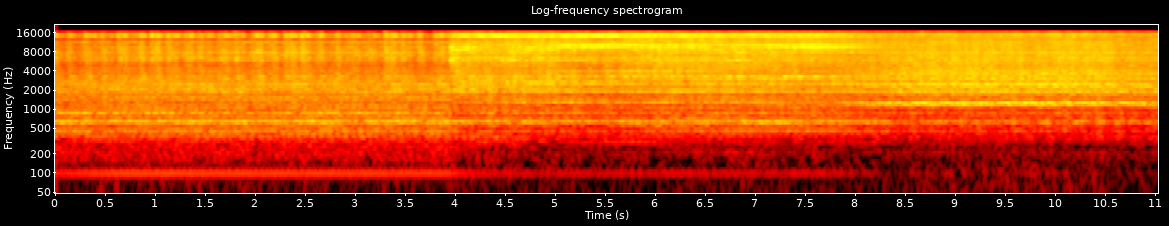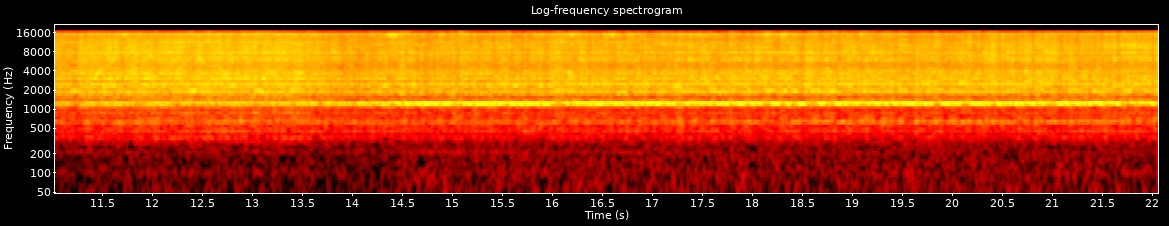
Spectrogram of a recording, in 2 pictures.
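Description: Band saw resawing a thin veneer off the face of a wooden board, the blade cutting steadily through the wood at a slow feed. A steady whining tone stands out from about a third of the way through the cut.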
